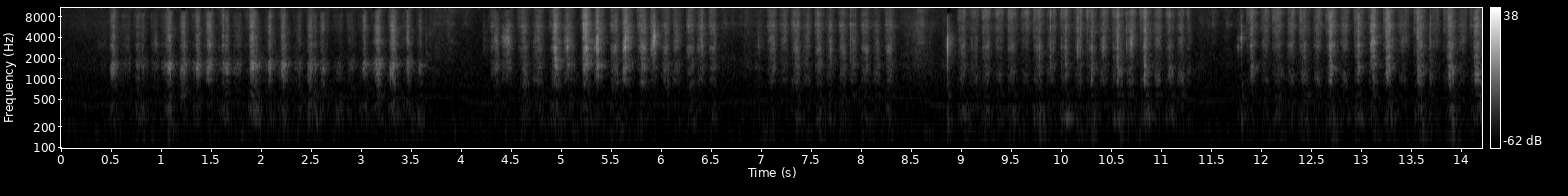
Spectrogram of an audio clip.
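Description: A long bamboo stylus scratches repeated strokes across the coated surface of a flat scratch-art card page. The result is a quiet, dry, bright scratching in quick rhythmic bursts, broken by brief pauses between runs of strokes.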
